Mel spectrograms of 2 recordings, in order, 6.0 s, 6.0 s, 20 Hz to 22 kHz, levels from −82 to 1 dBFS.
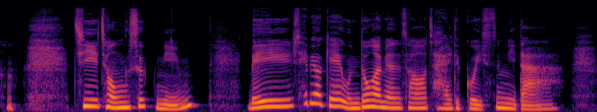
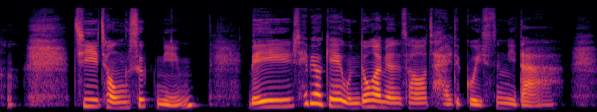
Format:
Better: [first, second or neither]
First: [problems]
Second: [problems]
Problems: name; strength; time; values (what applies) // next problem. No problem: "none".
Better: first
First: none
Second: thin; very; fading below 300 Hz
